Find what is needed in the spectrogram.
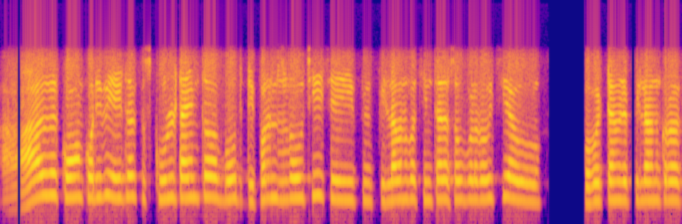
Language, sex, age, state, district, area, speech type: Odia, male, 60+, Odisha, Boudh, rural, conversation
